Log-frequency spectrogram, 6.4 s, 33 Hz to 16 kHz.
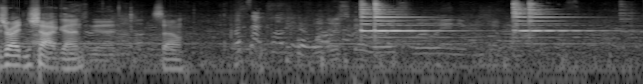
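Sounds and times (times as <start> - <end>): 
speech: 0.0 - 3.0
outdoor noise: 0.0 - 6.4
surrey bike bell ringing: 3.6 - 6.4.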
